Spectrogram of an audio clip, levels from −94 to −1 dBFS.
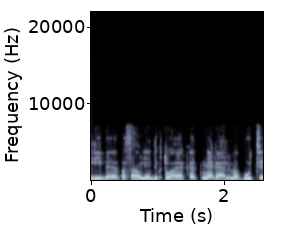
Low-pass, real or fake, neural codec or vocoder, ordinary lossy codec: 7.2 kHz; real; none; Opus, 64 kbps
